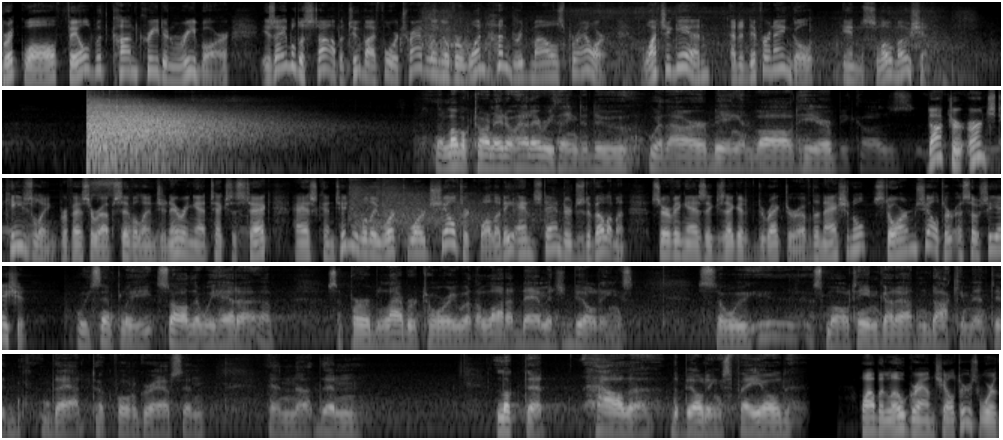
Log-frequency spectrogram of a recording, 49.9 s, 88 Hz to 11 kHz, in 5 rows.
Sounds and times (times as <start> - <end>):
Speech: 0.0 - 9.4, 14.1 - 36.3, 36.9 - 42.0, 42.6 - 43.6, 44.9 - 49.9.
